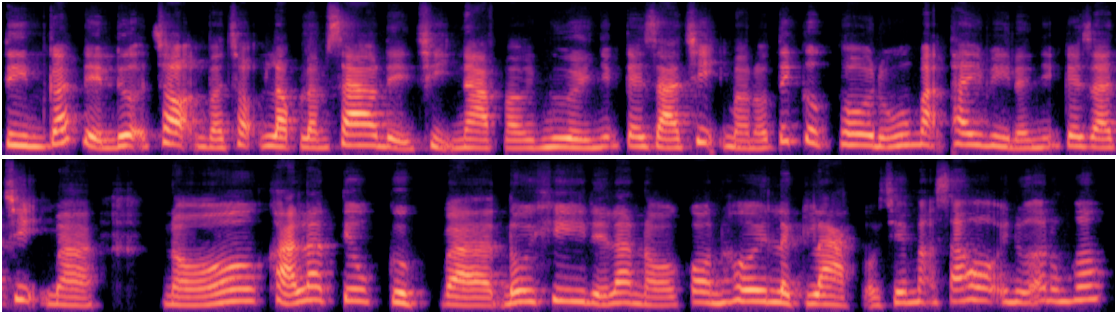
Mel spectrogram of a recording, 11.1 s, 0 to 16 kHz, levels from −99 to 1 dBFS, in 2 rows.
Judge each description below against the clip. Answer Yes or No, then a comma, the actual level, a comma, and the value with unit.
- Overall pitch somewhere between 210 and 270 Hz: Yes, high, 235 Hz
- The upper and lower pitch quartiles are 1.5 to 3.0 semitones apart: No, average, 5.0 semitones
